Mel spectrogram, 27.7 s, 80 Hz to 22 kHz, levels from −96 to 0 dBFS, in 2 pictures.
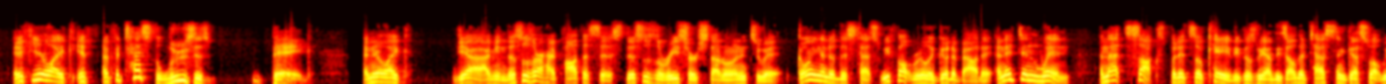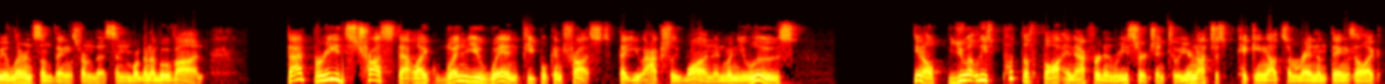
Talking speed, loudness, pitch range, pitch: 240 wpm, -22 LUFS, 125-195 Hz, 150 Hz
